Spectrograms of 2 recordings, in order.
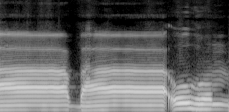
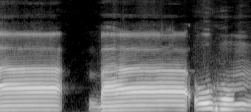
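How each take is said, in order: Both takes have the same delivery.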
